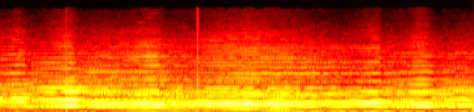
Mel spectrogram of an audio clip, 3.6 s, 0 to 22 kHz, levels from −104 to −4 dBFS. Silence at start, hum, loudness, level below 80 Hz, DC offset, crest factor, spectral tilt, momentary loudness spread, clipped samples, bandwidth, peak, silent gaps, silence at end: 0 s; none; -21 LUFS; -52 dBFS; under 0.1%; 14 dB; -7.5 dB/octave; 4 LU; under 0.1%; 8 kHz; -6 dBFS; none; 0 s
